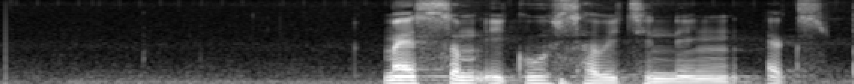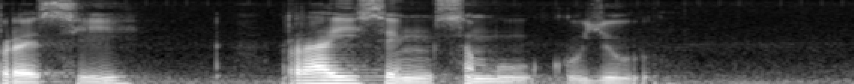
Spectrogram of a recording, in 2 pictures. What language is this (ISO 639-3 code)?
jav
